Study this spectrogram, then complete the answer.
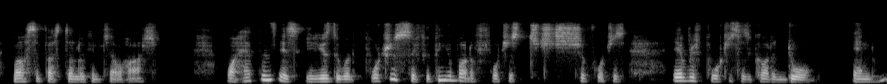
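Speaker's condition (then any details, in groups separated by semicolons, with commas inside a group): No condition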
